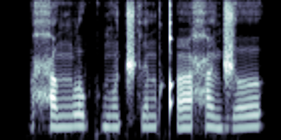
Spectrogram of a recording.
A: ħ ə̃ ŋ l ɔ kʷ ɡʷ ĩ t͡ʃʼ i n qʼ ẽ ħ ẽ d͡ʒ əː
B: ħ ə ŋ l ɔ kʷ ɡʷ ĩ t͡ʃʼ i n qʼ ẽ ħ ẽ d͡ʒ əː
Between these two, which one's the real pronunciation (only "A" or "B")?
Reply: B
